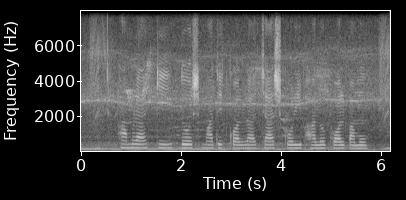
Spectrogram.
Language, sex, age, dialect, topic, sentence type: Bengali, female, 18-24, Rajbangshi, agriculture, question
